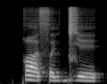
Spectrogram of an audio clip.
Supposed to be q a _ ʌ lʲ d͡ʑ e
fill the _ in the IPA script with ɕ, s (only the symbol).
s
